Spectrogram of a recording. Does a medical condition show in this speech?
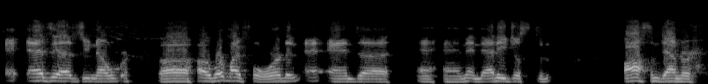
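Yes: stuttering; person who stutters, also diagnosed with cerebral palsy; really hard time using phone, verbal communication weakest, writes in chat box, Gchat or email; here repeated sounds, repeated words, prolonged sounds.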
